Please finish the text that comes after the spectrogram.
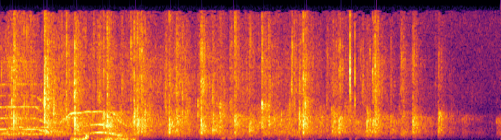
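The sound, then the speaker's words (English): A church audience bursts into cheering and applause, thanking God for children to be baptized the next week, with whoops and shouting voices at the start, then steady clapping that gradually thins and fades out over the following seconds. “And I think we should all cheer or something.”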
